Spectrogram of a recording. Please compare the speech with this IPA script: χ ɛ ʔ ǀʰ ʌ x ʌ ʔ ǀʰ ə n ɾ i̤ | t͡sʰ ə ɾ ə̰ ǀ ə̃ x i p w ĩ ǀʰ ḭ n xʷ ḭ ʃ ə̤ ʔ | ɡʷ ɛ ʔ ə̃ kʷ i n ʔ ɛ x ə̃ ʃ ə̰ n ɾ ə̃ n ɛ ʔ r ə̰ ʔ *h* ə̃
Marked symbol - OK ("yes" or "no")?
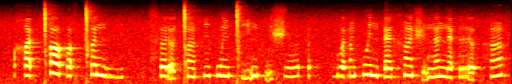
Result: yes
